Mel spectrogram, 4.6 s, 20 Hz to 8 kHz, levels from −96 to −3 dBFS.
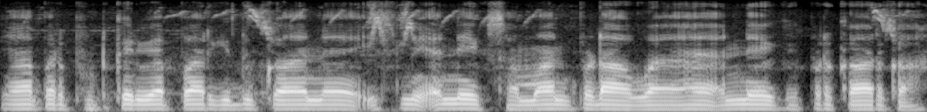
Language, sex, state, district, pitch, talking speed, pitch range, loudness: Hindi, male, Rajasthan, Bikaner, 115 Hz, 205 wpm, 110-120 Hz, -16 LUFS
